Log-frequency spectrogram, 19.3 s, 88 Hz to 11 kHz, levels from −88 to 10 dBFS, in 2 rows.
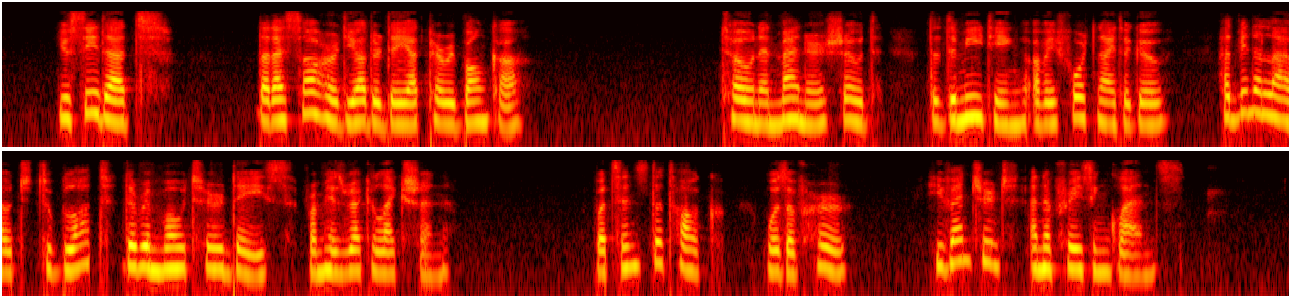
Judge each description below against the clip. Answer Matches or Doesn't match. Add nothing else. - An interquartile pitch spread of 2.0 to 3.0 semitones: Matches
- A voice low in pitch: Doesn't match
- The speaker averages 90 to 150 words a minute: Matches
